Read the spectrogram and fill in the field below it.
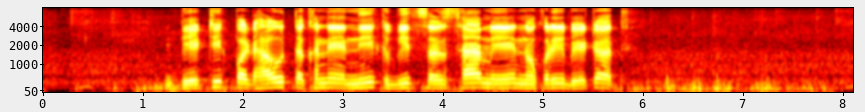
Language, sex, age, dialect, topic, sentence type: Maithili, male, 36-40, Bajjika, banking, statement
